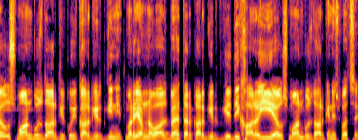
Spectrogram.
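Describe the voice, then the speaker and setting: Recorded with a dry, close sound and no echo, this is a normal speaking voice with ordinary pitch variation. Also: man, fairly high pitch for a man. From Dera Ghazi Khan, Pakistan. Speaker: student. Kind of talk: street interview answer.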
